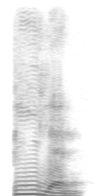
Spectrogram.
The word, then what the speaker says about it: Spielen: SCHP, como por ejemplo spielen, es decir, no digo spielen, digo spielen, ¿ok? Por eso se escribe un poco como, o no se escribe, suena como SCHP y luego IELEN. Spielen, Besprechung.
